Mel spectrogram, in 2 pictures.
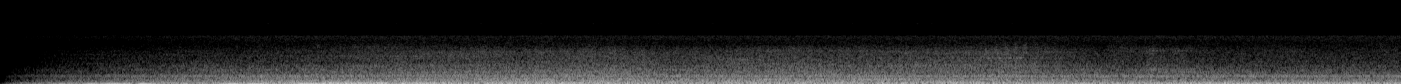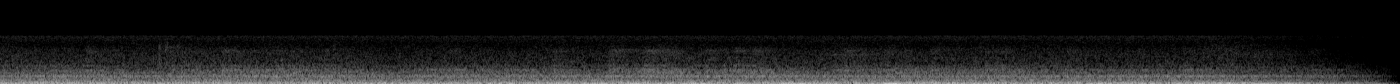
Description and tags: Abandoned Metro Tunnel 07
Abandoned Metro Tunnel
If you enjoyed the sound, please STAR, COMMENT, SPREAD THE WORD!🗣 It really helps!
abandoned, atmospheric, dark, game, metro, track, train, tunnel, underground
